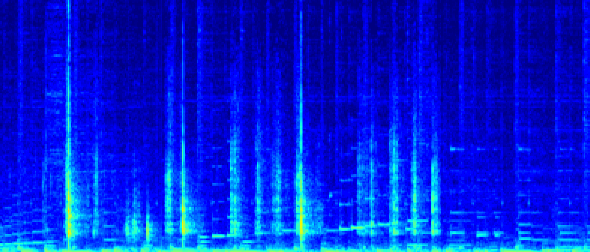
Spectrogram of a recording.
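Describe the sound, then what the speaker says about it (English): A knife chopping an onion on a board for zuppa toscana, with sharp, irregular close-up thuds, several harder strikes standing out, over a faint background of music. "Next, we are going to chop our onion."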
